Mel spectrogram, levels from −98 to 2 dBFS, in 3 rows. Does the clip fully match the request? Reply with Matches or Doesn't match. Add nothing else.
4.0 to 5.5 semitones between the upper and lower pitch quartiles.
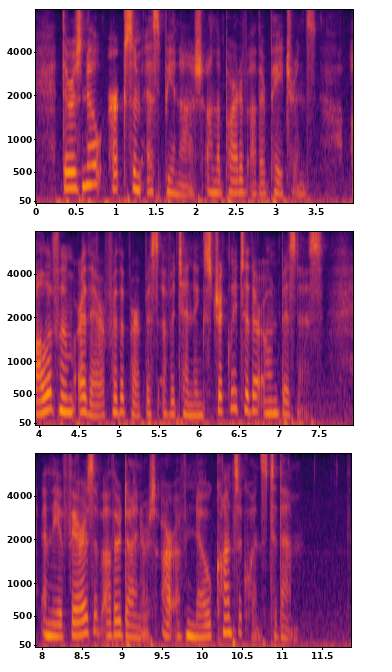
Matches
